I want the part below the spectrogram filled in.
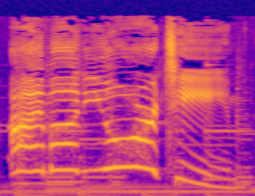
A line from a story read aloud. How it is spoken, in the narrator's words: he yelled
